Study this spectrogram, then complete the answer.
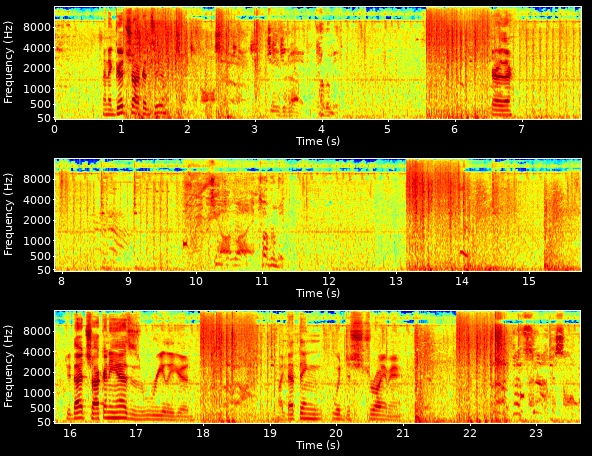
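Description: Gunfire bursts out in quick rattling volleys.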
